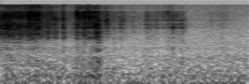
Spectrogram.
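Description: Faint rustling of fingers pressing and smoothing yarn trim onto paper, in near silence; it dies away near the end.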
